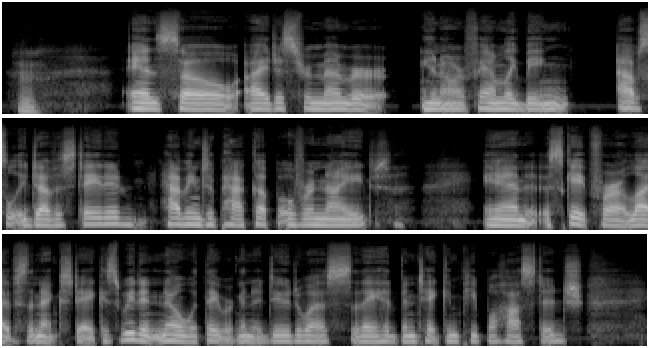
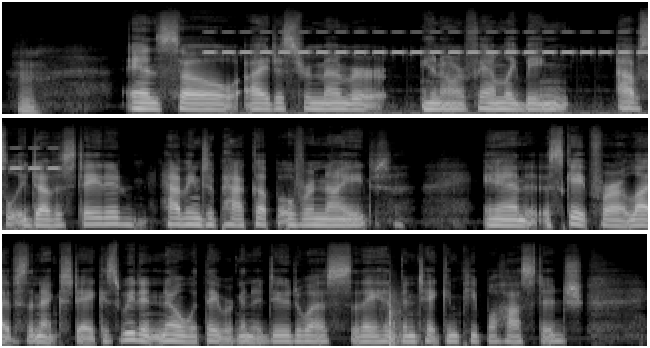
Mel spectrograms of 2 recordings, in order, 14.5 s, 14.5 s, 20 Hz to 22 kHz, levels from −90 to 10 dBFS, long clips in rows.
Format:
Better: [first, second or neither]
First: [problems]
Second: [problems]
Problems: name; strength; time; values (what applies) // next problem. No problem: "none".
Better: first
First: none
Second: alarm; noticeable; from 1.5 to 5.5 s; peak 1 dB below the speech // door banging; noticeable; at 13 s; peak 8 dB below the speech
